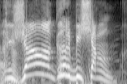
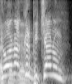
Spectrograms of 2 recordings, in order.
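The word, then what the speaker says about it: Ion Agârbiceanu: Jean Agarbișan. Jean Agarbișan. – Băi, haide, frate. – Ion Agarbișanu, în gâtul măte de francez. Ion Agarbișanu s-a născut să scrie cum se aude.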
